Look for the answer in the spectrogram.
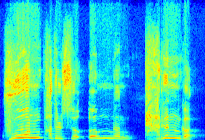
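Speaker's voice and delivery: loud, high, rising sermon cry; preaching at full force. Acted. Preacher crying out to the congregation about idolatry, loud and high. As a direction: preach it out, pressing hard on every phrase.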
